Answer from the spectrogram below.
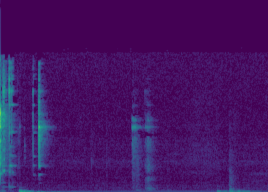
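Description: A beer bottle is popped open for a beer tasting review: a sharp metallic snap and glassy clink, then a brief soft hiss and a low knock, quiet with no one talking.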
